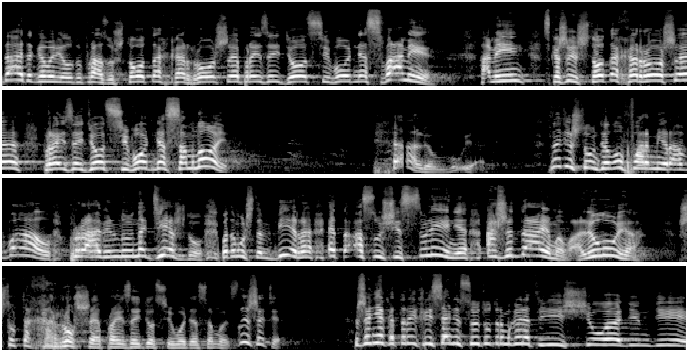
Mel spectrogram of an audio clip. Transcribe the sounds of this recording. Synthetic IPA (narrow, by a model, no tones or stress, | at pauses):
d̪aɛt̪əɡəvɐɾʲilˠɛt̪ʊfɾazʊʂt̪o̞t̪əxɐrɾo̞ʂəjəpɾəɪzɐjdʲot̪sʲɪvodʲnʲəsvamʲɪ | ɐmʲinʲskɐʐɨʂt̪o̞t̪əxɐɾo̞ʂəjəpɾəɪzɐjdʲo̞t̪sʲɪvo̞dʲnʲəsɐmno̞j | ɐlʲɪ̰lˠujə̰ | znajtʲɪʂt̪oondʲelˠonfərmʲɪɾɐvalˠpɾavʲɪlʲnʊjʊnɐdʲe̞ʐd̪ʊpət̪ɐmuʂt̪ovʲeɾəɛt̪əʔɐsʊɕːɪst̪vlʲenʲɪjəɐʐɨd̪ajɪməvə̰ɐ̰lʲɪlˠujə | ʂt̪o̞t̪əxɐ̰ro̞ʂəjəpɾəɪzɐjdʲo̞t̪sʲɪvo̞dʲnʲəsɐmno̞̰jslˠɨʂɨtʲɪ | ʐɨnʲe̞kət̪əɾɨjəxɾʲɪsʲtʲɪanʲɪsɐjut̪ut̪ɾəmɡəvɐɾʲat̪jɪɕːoɐdʲindʲenʲ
